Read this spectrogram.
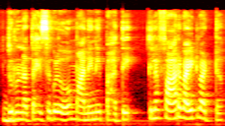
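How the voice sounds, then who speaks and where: A woman's voice: a little high, steady tone, fairly quick, fairly bright tone. A woman dramatically narrating a TV serial episode recap. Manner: dramatic, repetitive storytelling.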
